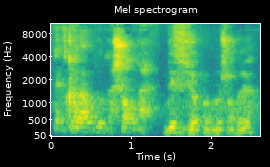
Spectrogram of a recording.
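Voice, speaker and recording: Reassuring man massage therapist, dark voice. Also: medium pitch, fast. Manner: reassuring, repeats "don't worry", counts aloud. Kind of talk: casual talk while treating a client. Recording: roomy room, distant mic, faint noise.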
